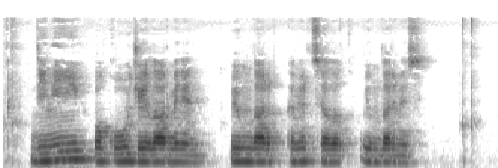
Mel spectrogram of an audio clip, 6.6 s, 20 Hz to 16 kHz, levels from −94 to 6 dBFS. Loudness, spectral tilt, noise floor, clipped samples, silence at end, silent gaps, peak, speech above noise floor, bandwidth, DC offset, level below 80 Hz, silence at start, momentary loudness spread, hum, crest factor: -26 LUFS; -6 dB/octave; -54 dBFS; under 0.1%; 1 s; none; -8 dBFS; 29 dB; 11.5 kHz; under 0.1%; -64 dBFS; 0.1 s; 19 LU; none; 18 dB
